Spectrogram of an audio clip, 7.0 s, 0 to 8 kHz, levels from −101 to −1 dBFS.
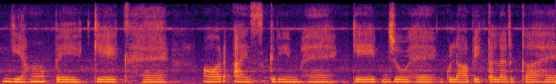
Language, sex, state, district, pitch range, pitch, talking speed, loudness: Hindi, male, Chhattisgarh, Raipur, 215-235 Hz, 225 Hz, 120 wpm, -22 LUFS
